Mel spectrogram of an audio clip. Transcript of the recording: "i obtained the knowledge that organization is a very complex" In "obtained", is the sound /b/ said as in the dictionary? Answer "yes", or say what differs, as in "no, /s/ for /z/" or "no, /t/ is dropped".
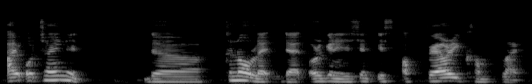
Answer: no, /b/ is dropped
